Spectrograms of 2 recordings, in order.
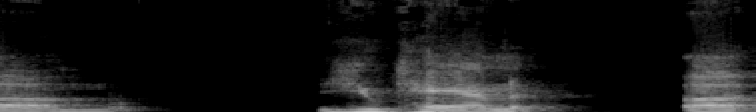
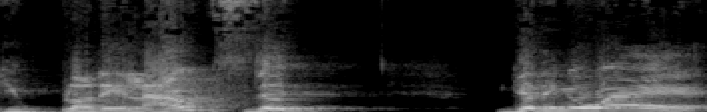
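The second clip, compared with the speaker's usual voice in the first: rising, louder indignant rant; indignant noble; 6 semitones higher, 4 dB louder than usual. Acted. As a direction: splutter at the fleeing louts. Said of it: "he's like".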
